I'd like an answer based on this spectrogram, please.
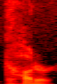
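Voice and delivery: "Qatar" said like "cutter"; "Qatar" rhyming with gutter; rejected pronunciation. Shown as a demonstration. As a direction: stress "Qatar" up front, as CUT-er. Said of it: "refuse to say Qatar".

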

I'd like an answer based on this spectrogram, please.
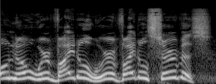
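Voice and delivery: high, whiny mock panic; whiny mock protest. Radio men whining at Congress, high mock panic. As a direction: squeal it like a scared radio exec. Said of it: "we go".

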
